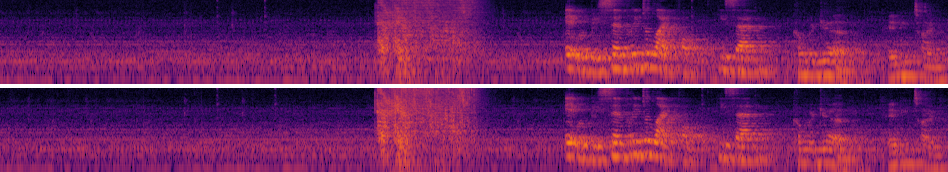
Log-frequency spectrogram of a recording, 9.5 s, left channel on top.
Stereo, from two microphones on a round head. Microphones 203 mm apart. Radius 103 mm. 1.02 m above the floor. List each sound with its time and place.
3.7 s tearing paper: 60° right (ahead or behind), 0.8 m
5.7 s a woman speaking: 20° right (ahead or behind), 5 m
7.9 s a man speaking: 40° right (ahead or behind), 5 m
